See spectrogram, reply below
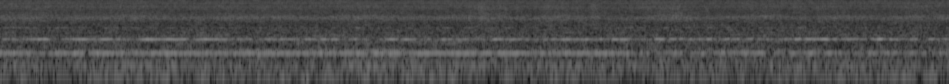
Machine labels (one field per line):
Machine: fan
